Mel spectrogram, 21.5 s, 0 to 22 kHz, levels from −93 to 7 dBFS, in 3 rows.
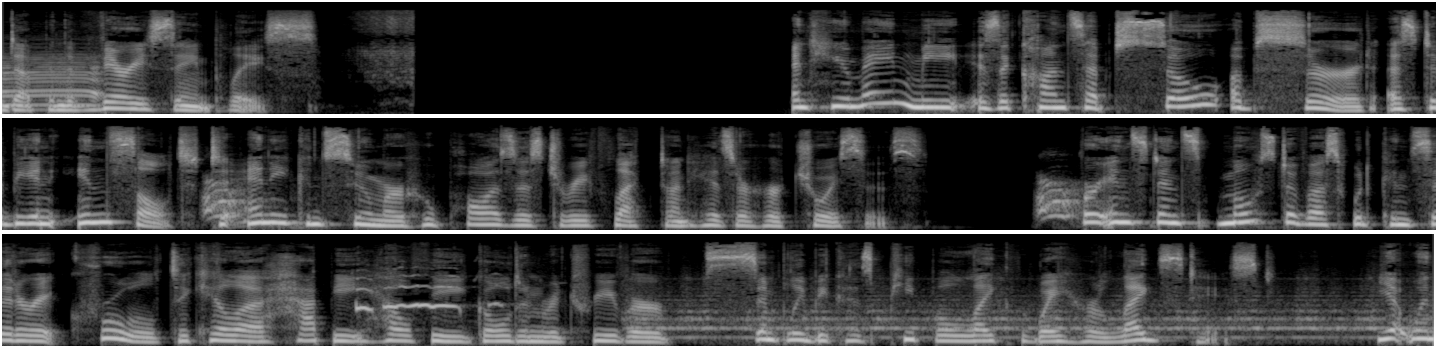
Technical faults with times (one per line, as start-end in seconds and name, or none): none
